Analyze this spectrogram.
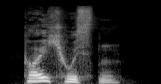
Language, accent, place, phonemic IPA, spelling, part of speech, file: German, Germany, Berlin, /ˈkɔɪ̯çˌhuːstn̩/, Keuchhusten, noun, De-Keuchhusten.ogg
- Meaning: whooping cough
